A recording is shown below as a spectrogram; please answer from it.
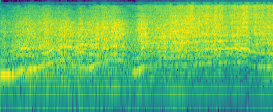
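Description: A Ford Mustang street drag racing car at an NMCA event revs hard, its engine pitch sweeping up and down through several rising pulls, loud and close, with no talking.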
